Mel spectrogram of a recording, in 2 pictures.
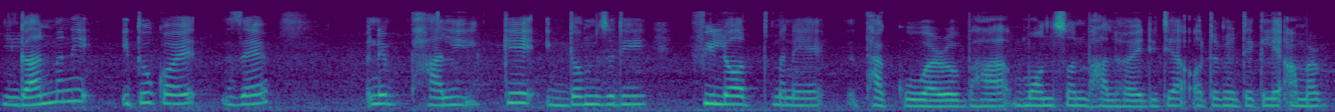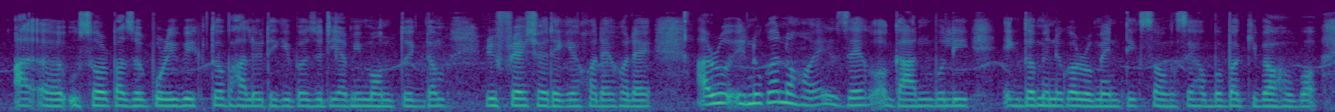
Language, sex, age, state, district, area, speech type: Assamese, female, 18-30, Assam, Kamrup Metropolitan, urban, spontaneous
